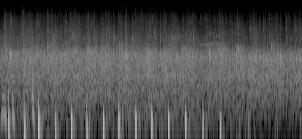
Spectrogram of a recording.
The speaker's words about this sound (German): Wir wünschen ihnen einen herzlichen Applaus.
